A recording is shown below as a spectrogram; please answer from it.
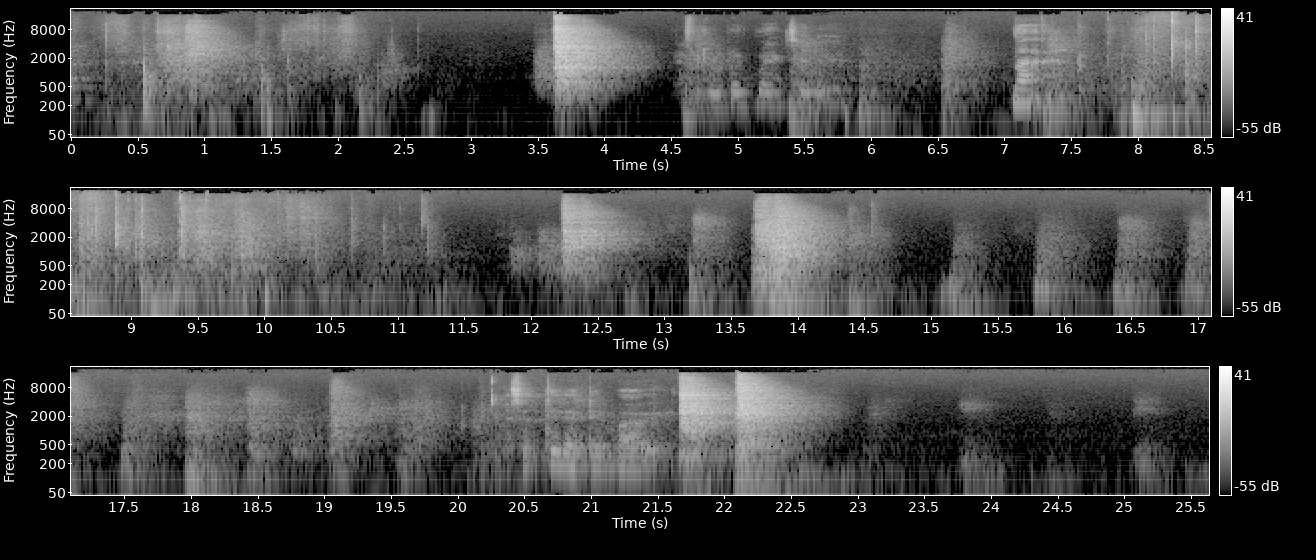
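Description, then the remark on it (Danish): Irregular muffled thuds and wooden knocks recur throughout from someone walking around on the floor upstairs, with a few sharper bumps standing out and no talking. “Går du rundt ovenpå?”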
